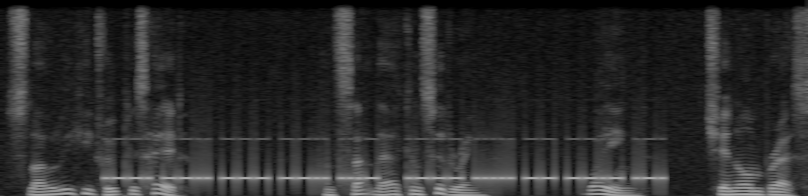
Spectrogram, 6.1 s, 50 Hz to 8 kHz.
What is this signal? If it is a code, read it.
Morse code, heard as a keyed tone, machine-sent, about 38 wpm, 790 Hz, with speech in English. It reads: PZOZV J5MQR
